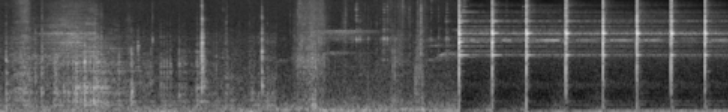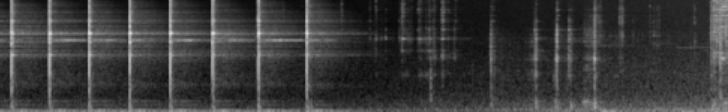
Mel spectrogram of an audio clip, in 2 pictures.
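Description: A wooden folding table being handled and unfolded, wood rubbing and knocking. Then a metal lantern-hanger pole is driven into the ground with about sixteen quick hammer blows, roughly three a second, each ringing like struck steel, stopping suddenly; these blows are the loudest sounds.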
